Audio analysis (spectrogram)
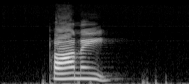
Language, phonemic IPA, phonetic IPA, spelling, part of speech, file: Tamil, /pɑːnɐɪ̯/, [päːnɐɪ̯], பானை, noun, Ta-பானை.ogg
- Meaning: 1. pot, vessel (typical an earthenware) 2. a measure of capacity equivalent to 4 chembus (செம்பு (cempu)), used to weigh oil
